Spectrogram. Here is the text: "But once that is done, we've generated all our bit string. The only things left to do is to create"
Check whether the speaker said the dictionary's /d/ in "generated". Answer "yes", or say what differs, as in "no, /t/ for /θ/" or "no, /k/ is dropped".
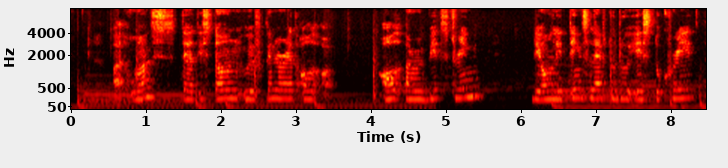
no, /d/ is dropped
